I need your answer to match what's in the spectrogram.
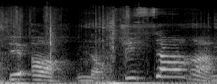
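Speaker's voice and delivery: angry order. Acted. Teacher ordering student out.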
